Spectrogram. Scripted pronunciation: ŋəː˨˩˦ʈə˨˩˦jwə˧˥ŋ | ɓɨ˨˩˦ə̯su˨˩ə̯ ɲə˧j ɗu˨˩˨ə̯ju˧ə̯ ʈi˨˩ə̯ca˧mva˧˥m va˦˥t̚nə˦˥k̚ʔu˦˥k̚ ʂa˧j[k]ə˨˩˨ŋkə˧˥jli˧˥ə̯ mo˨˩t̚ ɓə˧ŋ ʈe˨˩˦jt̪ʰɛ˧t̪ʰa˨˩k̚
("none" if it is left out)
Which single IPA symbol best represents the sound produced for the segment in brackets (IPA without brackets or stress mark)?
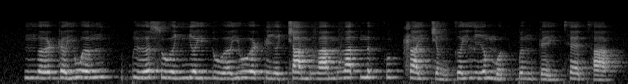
c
